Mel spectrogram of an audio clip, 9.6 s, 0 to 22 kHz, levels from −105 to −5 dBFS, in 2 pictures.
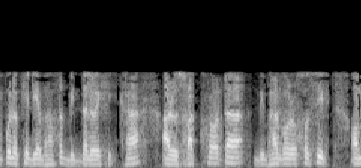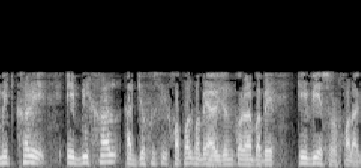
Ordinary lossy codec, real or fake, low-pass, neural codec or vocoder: AAC, 16 kbps; real; 3.6 kHz; none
